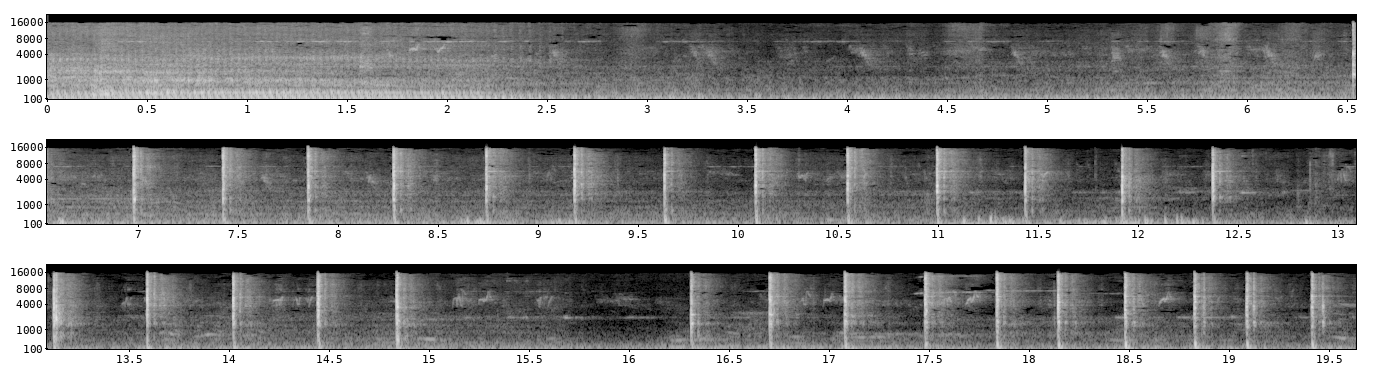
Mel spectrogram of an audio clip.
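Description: A motorcycle passes at the start, then sharp hammer blows in a steady rhythm of about two a second, cutting up a large striped catfish, with a short pause before they carry on.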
